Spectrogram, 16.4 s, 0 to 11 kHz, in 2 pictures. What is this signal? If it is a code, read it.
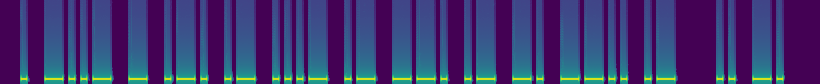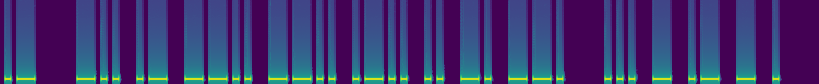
Morse code, heard as a keyed tone, about 20 wpm, 700 Hz. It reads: EXTRAVAGANZA IN A DAZZLING STATE
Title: Pangram Challenge v2 - 20wpm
